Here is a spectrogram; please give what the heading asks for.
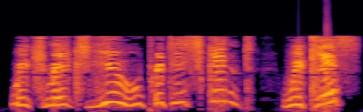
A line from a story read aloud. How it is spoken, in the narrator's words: said a cackling voice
